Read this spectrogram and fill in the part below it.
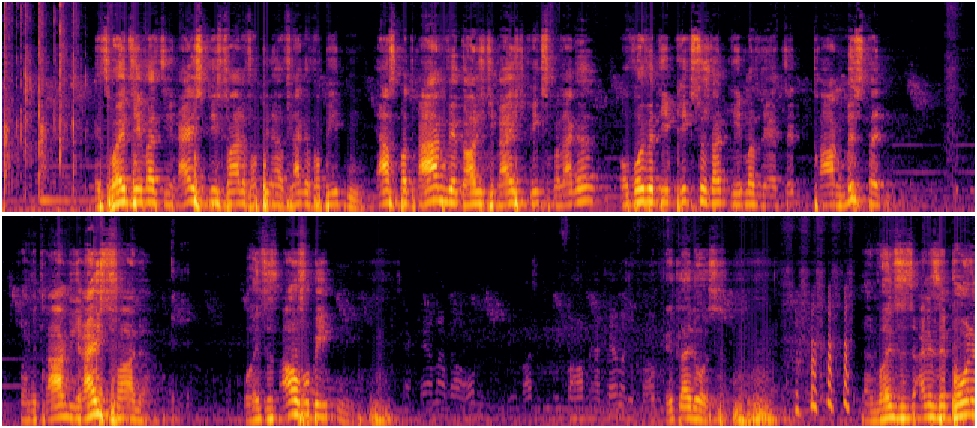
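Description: A middle-aged man sings loudly into a microphone through a loudspeaker outdoors.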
